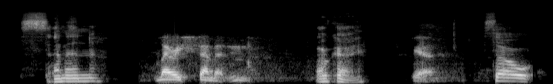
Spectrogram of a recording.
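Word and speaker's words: Semon: It looks like Sermon, except there's no R, so Semin.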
